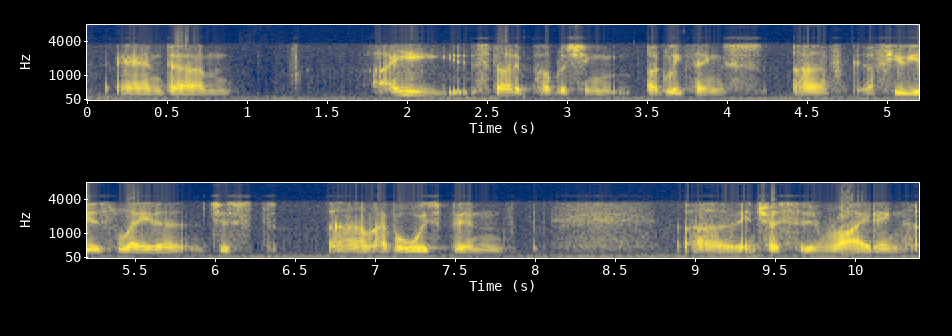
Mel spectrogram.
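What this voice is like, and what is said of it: English accent. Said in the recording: “I can tell from your voice, you did not grow up in the U.S. ... I grew up in England, as you can probably tell from the accent”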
